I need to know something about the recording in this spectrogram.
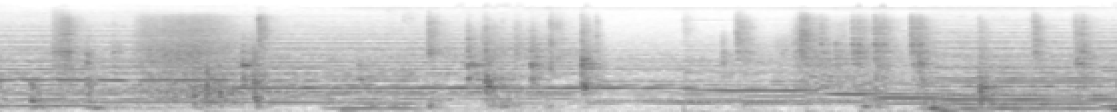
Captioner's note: wheelchair creaking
